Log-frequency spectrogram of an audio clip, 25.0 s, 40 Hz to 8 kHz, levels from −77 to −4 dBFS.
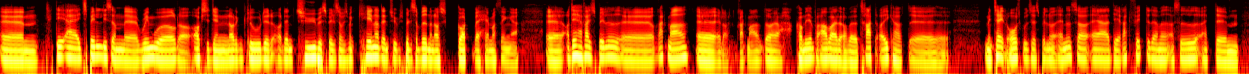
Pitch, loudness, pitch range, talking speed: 115 Hz, -22 LUFS, 110-125 Hz, 190 wpm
